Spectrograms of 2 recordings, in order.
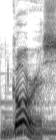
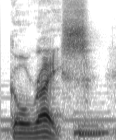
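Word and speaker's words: Gorice: as a child just goris oh kingoris but here he makes it clear that it's meant to rhyme with Thrice meaning that it would be more like go rice and I hate that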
